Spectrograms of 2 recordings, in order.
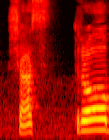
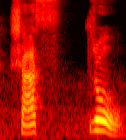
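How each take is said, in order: First: শাস্ত্র ending in an open aw, shas-traw; wrong pronunciation. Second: শাস্ত্র slowly as shas-tro, round final o; correct pronunciation. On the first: Teacher shows pupils the mistake, wrong open ending. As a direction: say শাস্ত্র with an unrounded final vowel. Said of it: "বললে কিন্তু ভুল হবে". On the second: Teacher corrects the mistake, slow round o ending. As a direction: round the lips on the end of শাস্ত্র. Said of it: "ওকারের মতো উচ্চারণ করতে হবে". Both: Shown as a demonstration.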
